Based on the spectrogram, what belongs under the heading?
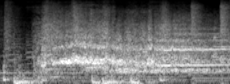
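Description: A loud, sustained screech of car brakes and skidding tires, a harsh whining squeal lasting about two seconds with rumbling low noise underneath, prominent with no voices.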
